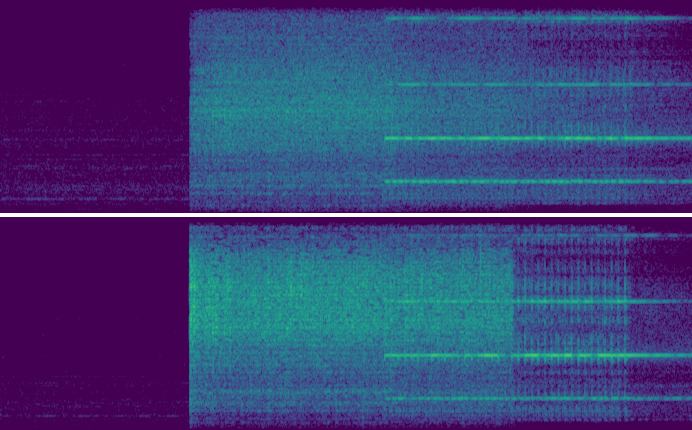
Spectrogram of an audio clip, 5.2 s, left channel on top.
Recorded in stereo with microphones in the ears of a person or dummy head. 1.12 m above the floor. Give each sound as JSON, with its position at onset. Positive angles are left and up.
{"t": 1.4, "sound": "frying", "side_deg": -65, "distance_m": 0.7}
{"t": 2.9, "sound": "a phone ringing", "side_deg": -40, "distance_m": 1.7}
